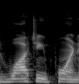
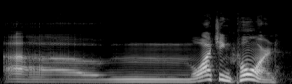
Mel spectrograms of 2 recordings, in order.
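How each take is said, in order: First: Flat, offhand mock answer, no fuss at all; nonchalant. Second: A hesitant um, then a sudden loud blurt of the answer. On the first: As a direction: say it like it's nothing. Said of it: "Just very nonchalantly". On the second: Retold or imitated. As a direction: blurt it out loud after a pause. Ned's first quoted answer.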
